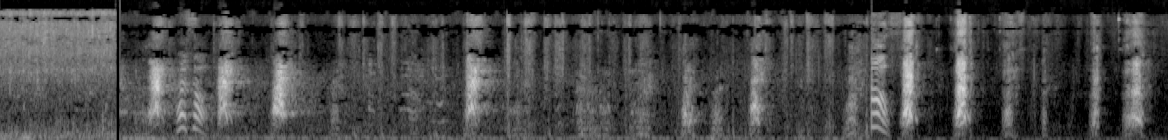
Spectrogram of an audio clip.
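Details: Dutch Shepherd in training, giving scattered sharp barks and yips between stretches of quiet, with a burst of noise at the start and a faint human voice in the background.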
